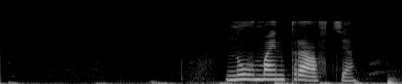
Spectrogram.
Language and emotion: Russian, neutral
